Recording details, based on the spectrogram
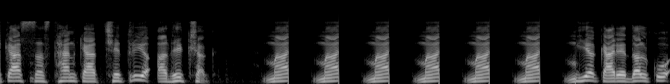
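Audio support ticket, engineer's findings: Stutter with silent gaps, 2.88–5.76 s. A 272 ms fragment replays 5 times at an even 503 ms period, each followed by 230 ms of digital silence. The likely cause is a playback/stream buffer stall, with the last fragment re-sent on each retry. The audio that should have played there is lost. Call microphone processing path: content stops at 8 kHz.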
